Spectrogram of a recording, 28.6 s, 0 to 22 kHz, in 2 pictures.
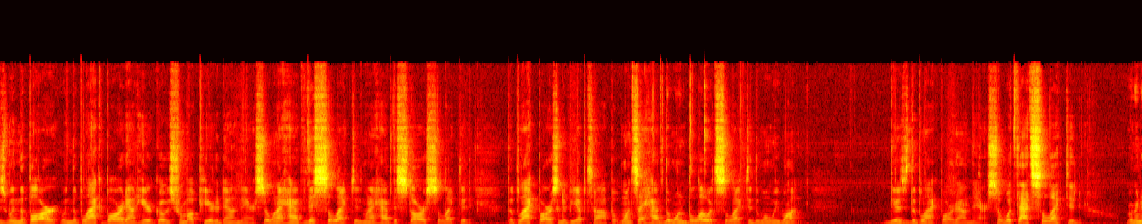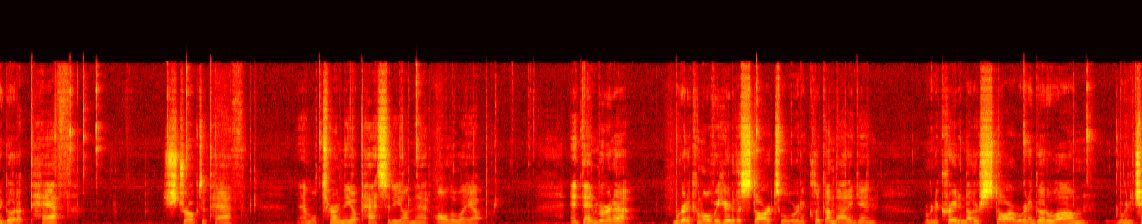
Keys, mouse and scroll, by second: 4.0 click, 8.8 alt+click, 15.1 click, 16.5 click, 18.4-19.8 drag, 21.4-21.8 scroll down 1, 21.9-22.6 scroll up 4, 23.7 click, 27.2 click.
